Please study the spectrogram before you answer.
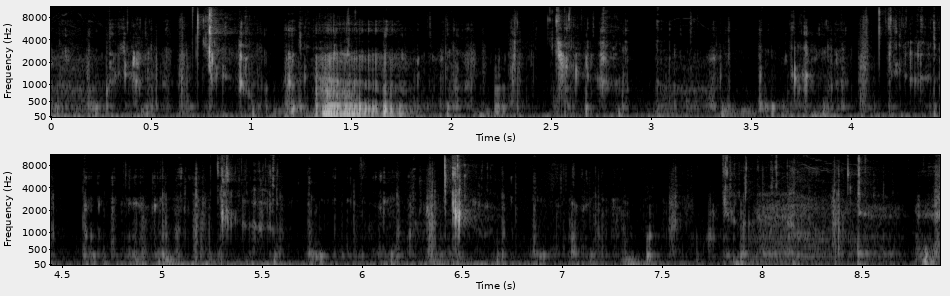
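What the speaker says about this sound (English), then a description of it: "Gum chewing, of course." Close, moist gum chewing with repeated soft smacks and squelches in an irregular rhythm, intimate and near, with occasional small clicks between chews.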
